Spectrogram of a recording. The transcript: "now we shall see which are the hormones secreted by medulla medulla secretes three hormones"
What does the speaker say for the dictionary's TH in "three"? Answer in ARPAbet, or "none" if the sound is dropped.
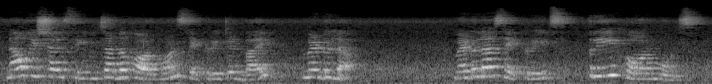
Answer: T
